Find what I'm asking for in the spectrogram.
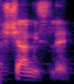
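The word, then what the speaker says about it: Przemyśl: Esta ciudad se llamaba y se llama Chamisle. Es una palabra polaca que no se parece nada a cómo se pronuncia y que se escribe de la siguiente manera: P-R-Z-E-M-Y-S-L. Se pronuncia Chamisle.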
